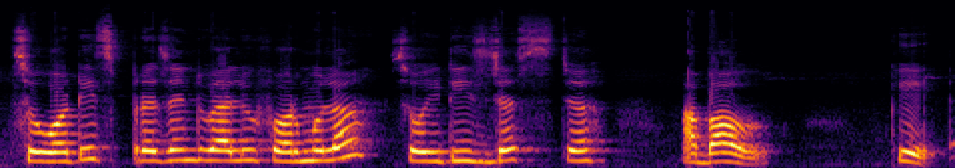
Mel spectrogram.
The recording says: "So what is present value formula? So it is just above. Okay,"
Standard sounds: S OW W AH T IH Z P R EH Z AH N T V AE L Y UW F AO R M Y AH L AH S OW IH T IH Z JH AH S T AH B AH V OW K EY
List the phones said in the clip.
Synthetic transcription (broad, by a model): S OW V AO T IH Z P R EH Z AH N T V AE L Y UW F AO R M Y AH L AH S OW IH T IH Z JH AH S T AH B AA W OW K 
